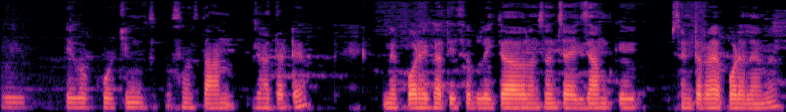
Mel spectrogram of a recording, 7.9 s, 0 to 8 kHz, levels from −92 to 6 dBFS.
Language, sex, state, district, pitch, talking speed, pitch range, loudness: Bhojpuri, male, Bihar, Saran, 120 Hz, 70 wpm, 120-130 Hz, -24 LUFS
